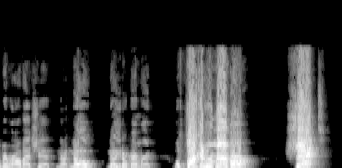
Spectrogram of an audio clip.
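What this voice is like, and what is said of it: Screaming into the microphone. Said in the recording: “I'm sorry I'm screaming in the microphone”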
